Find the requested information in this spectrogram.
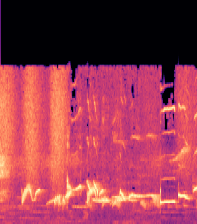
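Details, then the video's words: Captive-bird training recording of an orange-headed thrush, giving a continuous, melodic chain of slurred whistles, rising and falling, with a few clipped high notes near the end. "MELATIH SUARA ANIS MERAH AGAR CEPAT GACOR"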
